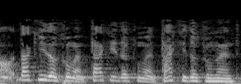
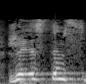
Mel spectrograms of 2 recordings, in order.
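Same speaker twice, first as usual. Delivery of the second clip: normal talking voice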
